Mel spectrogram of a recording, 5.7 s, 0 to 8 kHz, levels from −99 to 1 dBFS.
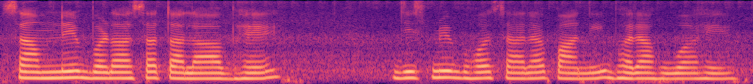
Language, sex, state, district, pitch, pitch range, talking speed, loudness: Hindi, female, Uttar Pradesh, Lucknow, 210 Hz, 200-220 Hz, 125 wpm, -16 LUFS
